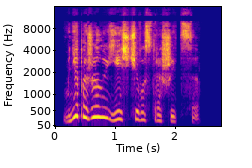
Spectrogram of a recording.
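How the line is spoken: Thoughtful. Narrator (Russian): задумчиво проговорил Сен-Клер

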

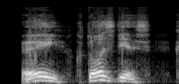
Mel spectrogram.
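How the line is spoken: Shouted. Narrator (Russian): крикнул мистер Джей

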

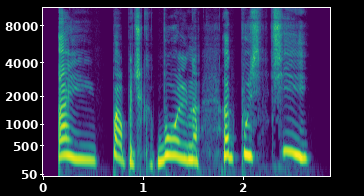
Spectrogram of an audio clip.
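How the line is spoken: Frightened girl screaming. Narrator (Russian): закричала напуганная девочка

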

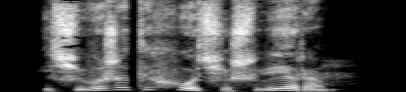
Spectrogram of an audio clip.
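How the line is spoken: Whisper in the ear. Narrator (Russian): прошептал

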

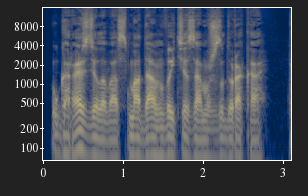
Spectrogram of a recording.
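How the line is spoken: Quiet speech. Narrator (Russian): проговорил Эмилио негромко

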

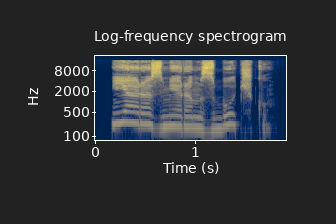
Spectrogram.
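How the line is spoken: Dejected reply. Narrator (Russian): уныло ответила Лилиан

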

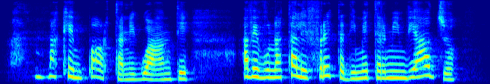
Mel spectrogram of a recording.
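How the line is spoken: Ecstatic, happy exclamation. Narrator (Italian): esclamò lanciandogli uno sguardo di estasiata felicità

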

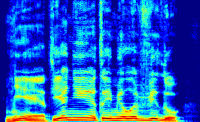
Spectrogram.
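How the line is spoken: Witch's irritated reply. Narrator (Russian): раздраженно отозвалась ведьма

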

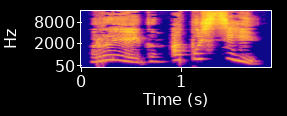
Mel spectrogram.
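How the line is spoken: Shouting, laughing merrily. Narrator (Russian): кричала девушка, заливисто хохоча

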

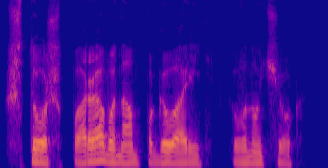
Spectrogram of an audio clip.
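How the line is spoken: Growling. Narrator (Russian): Ролан зарычал

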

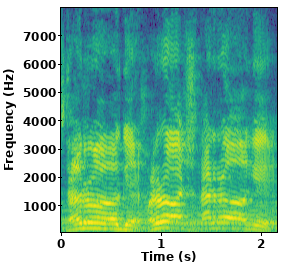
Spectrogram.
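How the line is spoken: Shouting. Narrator (Russian): закричал Каблан Наён

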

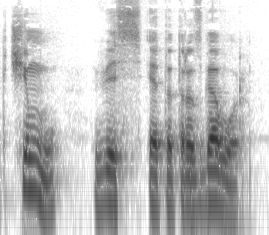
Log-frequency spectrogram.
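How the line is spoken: Forced calm, reasonable. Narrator (Russian): Она сказала, стараясь, чтобы ее голос прозвучал спокойно и рассудительно

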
